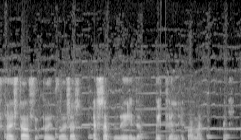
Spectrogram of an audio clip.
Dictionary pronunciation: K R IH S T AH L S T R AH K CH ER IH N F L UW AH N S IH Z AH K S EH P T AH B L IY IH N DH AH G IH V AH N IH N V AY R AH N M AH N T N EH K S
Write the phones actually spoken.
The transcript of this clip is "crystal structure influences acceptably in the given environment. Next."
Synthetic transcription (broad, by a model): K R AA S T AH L S T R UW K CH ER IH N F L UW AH N S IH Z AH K S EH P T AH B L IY IH N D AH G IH F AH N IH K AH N M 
